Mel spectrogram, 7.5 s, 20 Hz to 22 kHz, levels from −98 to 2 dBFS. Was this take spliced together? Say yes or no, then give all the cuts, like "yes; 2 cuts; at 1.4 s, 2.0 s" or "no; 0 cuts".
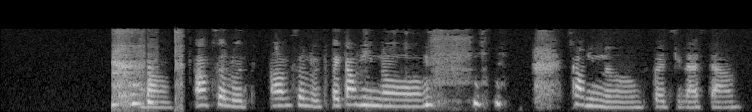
yes; 3 cuts; at 2.5 s, 3.5 s, 5.8 s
